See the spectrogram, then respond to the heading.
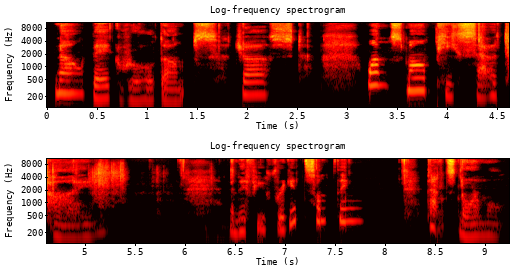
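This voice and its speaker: A woman speaking softly and breathily, often near a whisper, gently and patiently guiding a beginner as game master in an ASMR roleplay. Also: medium pitch, husky, no echo. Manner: gentle, patient, reassuring, unhurried. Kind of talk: soft-spoken ASMR roleplay tutorial.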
